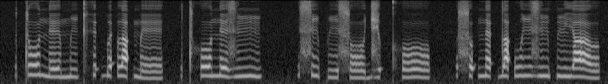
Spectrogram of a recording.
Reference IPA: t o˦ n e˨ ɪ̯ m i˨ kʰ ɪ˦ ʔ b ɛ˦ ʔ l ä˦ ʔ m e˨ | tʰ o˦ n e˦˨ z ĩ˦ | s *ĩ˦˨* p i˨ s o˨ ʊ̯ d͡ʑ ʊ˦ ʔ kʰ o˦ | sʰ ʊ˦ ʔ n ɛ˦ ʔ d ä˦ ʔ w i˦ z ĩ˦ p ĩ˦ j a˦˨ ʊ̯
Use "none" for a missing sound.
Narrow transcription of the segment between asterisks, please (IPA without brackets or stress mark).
i˦˨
